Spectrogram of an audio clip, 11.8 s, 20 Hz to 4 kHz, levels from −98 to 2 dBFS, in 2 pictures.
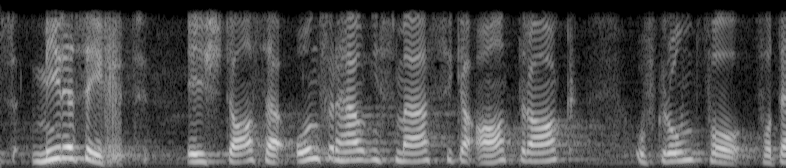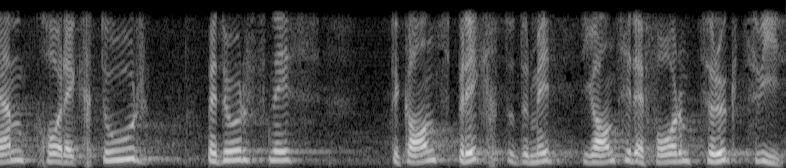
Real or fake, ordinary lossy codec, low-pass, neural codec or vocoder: real; none; 3.6 kHz; none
